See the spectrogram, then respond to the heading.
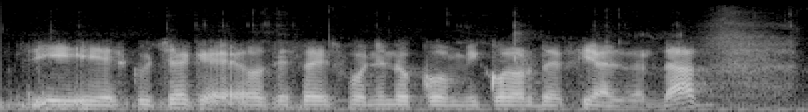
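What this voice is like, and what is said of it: Put-on Italian accent. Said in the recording (Spanish): “¿cómo es que hablas con acento italiano?”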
